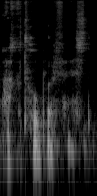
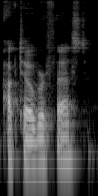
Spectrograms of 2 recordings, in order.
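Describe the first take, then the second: First: It is said with a put-on German accent. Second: It is said in a plain English accent.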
